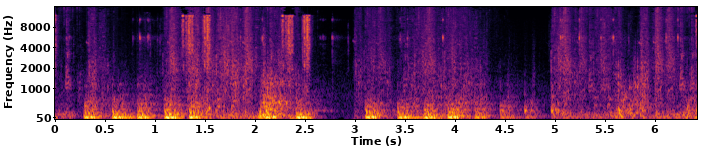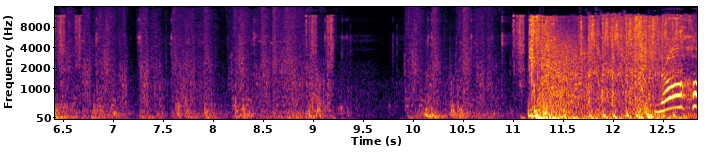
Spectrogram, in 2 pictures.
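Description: Rapid bursts of Fortnite gunfire crackle through a gameplay match, with speech-like sounds in between volleys and a dense, loud burst near the end.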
